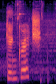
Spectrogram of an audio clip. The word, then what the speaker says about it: Gingrich: Steph, Gingrich?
